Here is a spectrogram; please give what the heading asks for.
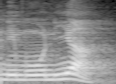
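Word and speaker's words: pneumonia: जैसे एक वर्ड आता है निमोनिया। अब निमोनिया की स्पेलिंग क्या होती है? निमोनिया की स्पेलिंग होती है NEU, MONIA, निमोनिया। लेकिन वहां पी साइलेंट होता है, यानी पी लिखा तो जाता है लेकिन पढ़ा नहीं जाता।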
